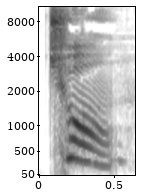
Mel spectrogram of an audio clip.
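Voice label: "qiong", Mandarin Chinese, fourth tone; pinyin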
